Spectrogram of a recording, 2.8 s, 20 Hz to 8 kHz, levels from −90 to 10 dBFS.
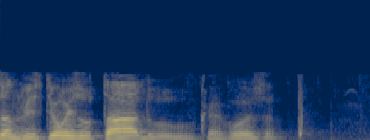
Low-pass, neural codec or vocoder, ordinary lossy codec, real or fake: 7.2 kHz; none; AAC, 16 kbps; real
